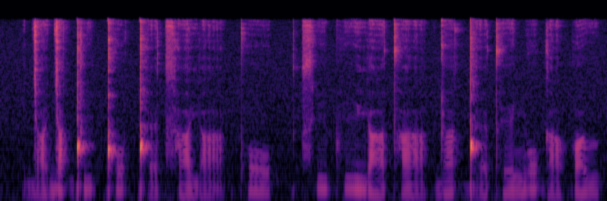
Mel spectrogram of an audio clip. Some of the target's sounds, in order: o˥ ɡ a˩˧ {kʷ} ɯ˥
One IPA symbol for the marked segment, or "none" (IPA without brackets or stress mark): qʷ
